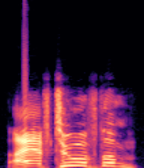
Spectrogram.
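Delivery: loud, high gleeful shout; triumphant shout. Real, not acted. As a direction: crow it out in triumph. Gleeful reveal of winning cards.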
